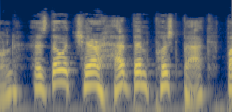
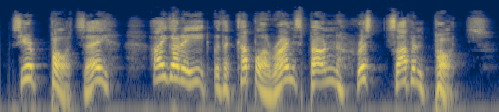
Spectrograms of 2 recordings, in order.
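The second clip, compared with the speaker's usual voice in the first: higher and louder, fast sneer that slows at the end; sneering thug; 8 semitones higher, 4 dB louder than usual. Acted. Thug scoffing at his table mates, loud sneer.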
